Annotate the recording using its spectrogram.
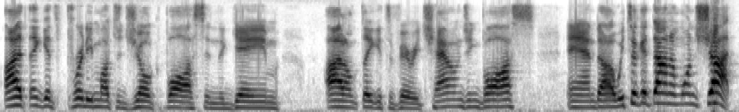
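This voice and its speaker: Speaking at a normal pace, a man with a sharp, animated voice on the higher side hosts a let's play. His nose is blocked from a cold, and his casual commentary wanders. He's talkative and rambling, often saying "uh" and correcting himself.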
